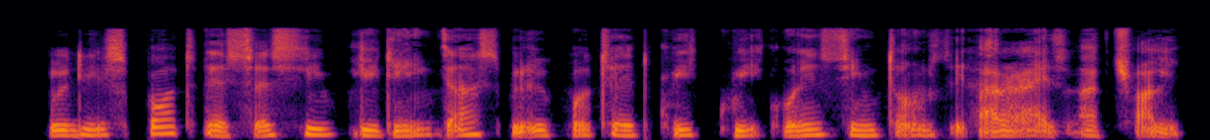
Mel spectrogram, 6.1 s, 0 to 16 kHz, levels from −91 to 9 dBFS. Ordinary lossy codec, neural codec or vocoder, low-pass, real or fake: MP3, 64 kbps; codec, 16 kHz, 2 kbps, FreqCodec, larger model; 7.2 kHz; fake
